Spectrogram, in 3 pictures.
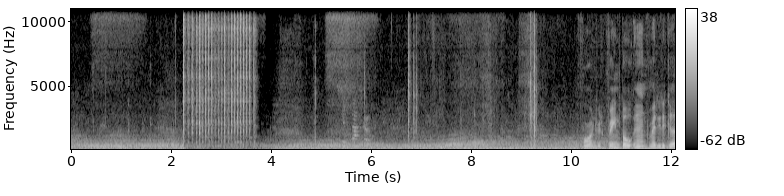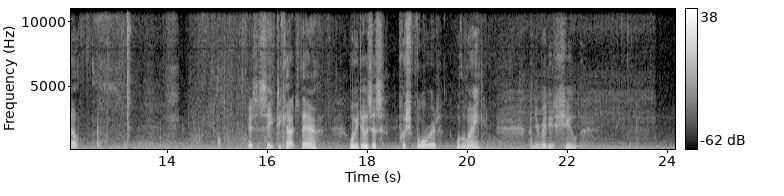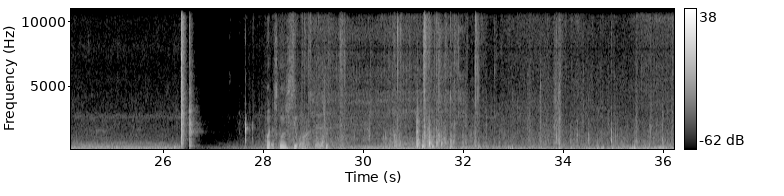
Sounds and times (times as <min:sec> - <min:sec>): Speech: 0:10.2 - 0:12.2, 0:15.0 - 0:20.3, 0:21.2 - 0:22.4, 0:28.0 - 0:29.3.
